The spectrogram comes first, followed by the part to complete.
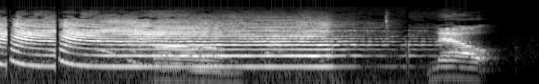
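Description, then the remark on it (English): A loud, brassy air horn blares in a short burst, cuts out, then sounds again in a long sustained blast before a final brief honk fades out. “Hit her with the air horns, please.”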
